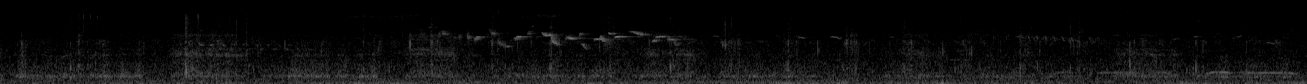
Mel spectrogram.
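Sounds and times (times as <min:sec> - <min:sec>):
faint footsteps: 0:00.0 - 0:13.0
outdoor background hiss: 0:00.0 - 0:13.0
songbird twittering: 0:04.3 - 0:09.1, 0:09.9 - 0:13.0.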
